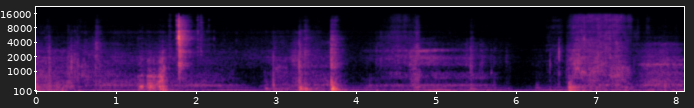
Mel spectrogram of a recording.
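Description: Handling noise from a cardboard LP sleeve being lifted off a wooden easel and laid on a table. There are a few light sharp knocks and taps, and near the end a brief sliding rustle, over a low steady hum.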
